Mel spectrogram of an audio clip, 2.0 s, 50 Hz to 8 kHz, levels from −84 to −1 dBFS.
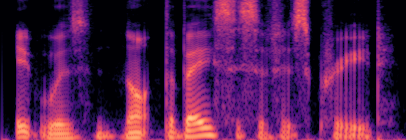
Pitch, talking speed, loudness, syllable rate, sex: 120 Hz, 235 wpm, -20 LUFS, 5.2 syllables/s, male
